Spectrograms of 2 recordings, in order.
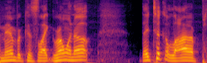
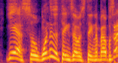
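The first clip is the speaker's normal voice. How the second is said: shouting; 7 semitones higher, 6 dB louder, faster than usual. Pretend. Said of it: "And it's like".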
